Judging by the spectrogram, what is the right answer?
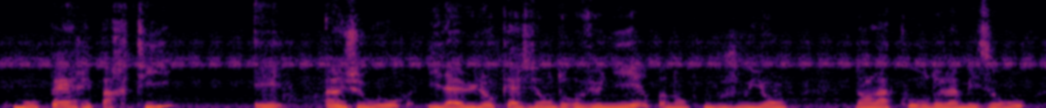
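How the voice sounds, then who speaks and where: Speaking at a very slow pace with long, frequent pauses, a woman uses a fairly high, somewhat breathy voice with a dark, mellow tone and fairly even intonation. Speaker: interviewee recalling wartime childhood. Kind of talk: interview.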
